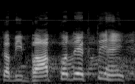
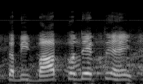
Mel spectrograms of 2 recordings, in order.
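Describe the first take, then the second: No difference in how they are said.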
